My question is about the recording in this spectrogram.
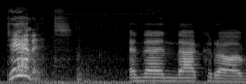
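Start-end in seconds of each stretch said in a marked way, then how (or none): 0.1-0.7 sudden high, loud curse; frustrated outburst. Real, not acted. Player cursing a sudden mishap in the game, frustrated outburst. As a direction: burst out at a real mishap in the game.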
